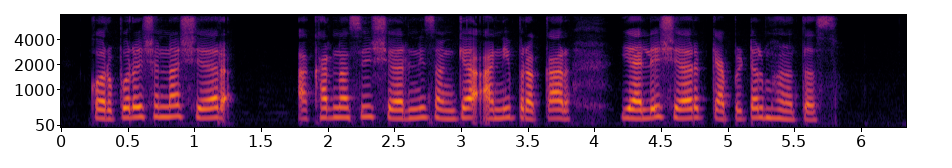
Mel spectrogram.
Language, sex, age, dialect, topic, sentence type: Marathi, female, 51-55, Northern Konkan, banking, statement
